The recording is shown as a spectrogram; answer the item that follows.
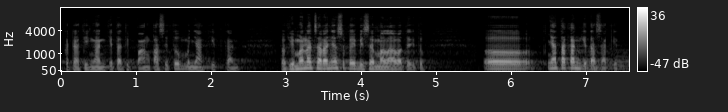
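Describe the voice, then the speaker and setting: A man's voice: medium pitch, a bit bright. A man, a pastor, answering a question at a church seminar, speaking with passion and rising sharply when he voices prayers. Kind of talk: seminar teaching with Q&A. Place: church hall. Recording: long hall reverb with faint music.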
